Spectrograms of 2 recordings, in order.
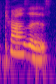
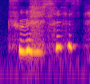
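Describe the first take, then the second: First: Said in the usual way. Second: "Trousers" said as "troozers", high and questioning; "Trousers" as "troozers", rising in amused doubt; variant pronunciation. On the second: Shown as a demonstration. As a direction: say "Trousers" with a long oo in the first syllable. Trying an odd variant pronunciation.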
